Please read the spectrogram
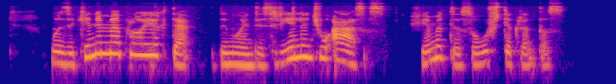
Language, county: Lithuanian, Alytus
